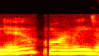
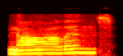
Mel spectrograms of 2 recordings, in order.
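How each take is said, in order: First: It is said as separate words, new and Orleans. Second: It is squeezed into two syllables, like nawlins. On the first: The speaker calls it wrong. "there's nothing new Orleans about it" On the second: The speaker calls it right. "N A W lens"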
